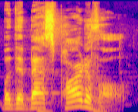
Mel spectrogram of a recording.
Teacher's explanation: The T for but is dropped, and then we pronounce only the T for the. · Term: connected speech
